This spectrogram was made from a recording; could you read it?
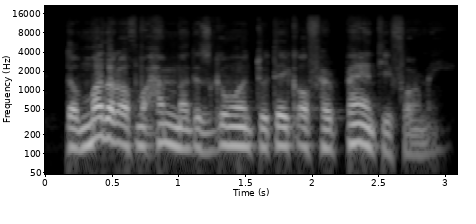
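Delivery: ordinary talk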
